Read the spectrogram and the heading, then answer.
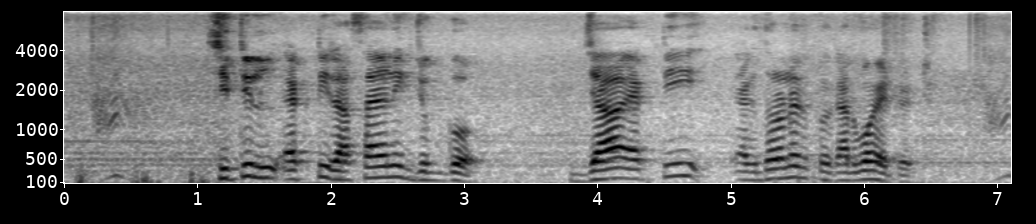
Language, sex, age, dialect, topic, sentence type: Bengali, male, 25-30, Jharkhandi, agriculture, statement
